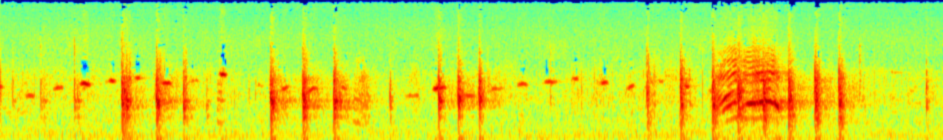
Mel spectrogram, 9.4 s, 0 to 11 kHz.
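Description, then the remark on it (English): A young lawyer hammers nails to fix his sign over a log cabin door in a wilderness clearing at Nashville, Tennessee, in 1789: sharp knocks in uneven bursts, with a faint tonal murmur underneath and a brief thicker swell of sound near the end. “A young lawyer is nailing his sign over a cabin door.”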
